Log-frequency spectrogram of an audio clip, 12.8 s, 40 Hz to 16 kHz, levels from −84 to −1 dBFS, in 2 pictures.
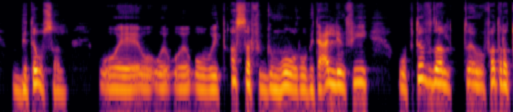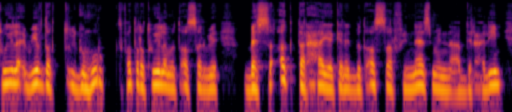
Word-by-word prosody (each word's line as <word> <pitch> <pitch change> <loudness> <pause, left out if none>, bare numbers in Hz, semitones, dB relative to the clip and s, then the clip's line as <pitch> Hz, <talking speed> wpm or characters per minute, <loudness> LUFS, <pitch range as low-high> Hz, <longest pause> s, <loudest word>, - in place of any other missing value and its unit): بتوصَل 135 -2 +1 0.4
و 145 -3 -3 0.2
و 150 +1 -4
و 145 0 -5 0.2
وبتأثّر 175 +8 +2
في 155 - -10
الجمهور 145 +1 +1
وبتعلِّم 165 +5 +3
فيه، 195 +3 -1 0.4
وبتفضل 190 - +3 0.2
ت 195 - -9
و 175 -3 0
فترة 195 -2 +2
طويلة 190 +3 +2
بيفضل 170 +1 +3
ط - - -15
الجمهور 165 +4 +1 0.3
فترة 180 -2 0
طويلة 175 +1 +3
متأثّر 150 0 -2
بيها، 140 +2 -2 0.3
بس 140 -1 +3
أكتر 225 -7 0
حاجة 155 -1 +1
كانت 145 0 -3
بتأثّر 155 +3 -2
في 140 - -11
الناس 155 +3 0
من 135 -3 -2
عبدالحليم 135 +8 -2
155 Hz, 140 wpm, -24 LUFS, 140-180 Hz, 0.4 s, وبتعلِّم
